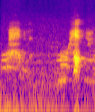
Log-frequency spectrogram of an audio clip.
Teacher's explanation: Sometimes some people will pronounce the W and the H when they say when, whip.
